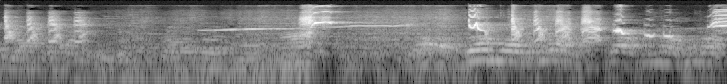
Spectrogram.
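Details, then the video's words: Kacer, or Oriental magpie-robin, singing a lure song meant to rouse a sluggish bird: a few quick chirps, a long thin rising whistle, then a dense run of sharp clipped notes and short whistles. "pancingan kacer jitu dan ampuh buat kacer loyo kurang ber gairah"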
